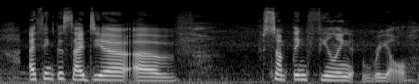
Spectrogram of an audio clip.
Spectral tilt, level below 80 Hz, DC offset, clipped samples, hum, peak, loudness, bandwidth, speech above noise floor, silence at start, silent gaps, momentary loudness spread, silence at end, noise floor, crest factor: -3.5 dB/octave; -48 dBFS; under 0.1%; under 0.1%; none; -4 dBFS; -21 LUFS; 15.5 kHz; 24 dB; 0 s; none; 15 LU; 0 s; -45 dBFS; 18 dB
